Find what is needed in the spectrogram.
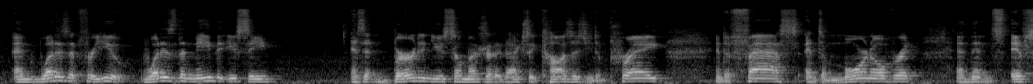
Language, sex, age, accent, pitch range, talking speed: English, male, 40-59, American, 105-130 Hz, 215 wpm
